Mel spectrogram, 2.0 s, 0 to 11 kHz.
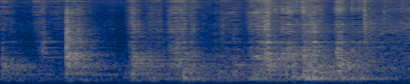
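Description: Thin 22-gauge steel sample panel scraping and rubbing against a diamond-plate steel floor as it is turned over by hand: a short scrape, then a longer rubbing scrape.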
